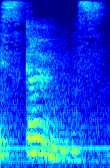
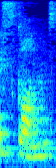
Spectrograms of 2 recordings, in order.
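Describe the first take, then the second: First: "scones" rhyming with cones; long-o pronunciation. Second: "scones" rhyming with dons; short-o pronunciation. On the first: Baker argues from spelling, "scones" said with long o. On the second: Baker admits a habit, "scones" said with short o. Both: Shown as a demonstration. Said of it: "because of the E".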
